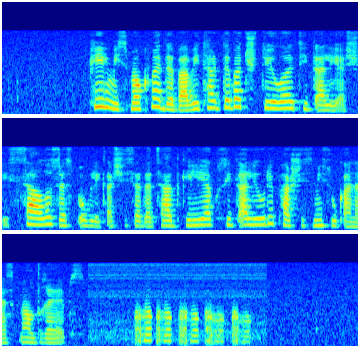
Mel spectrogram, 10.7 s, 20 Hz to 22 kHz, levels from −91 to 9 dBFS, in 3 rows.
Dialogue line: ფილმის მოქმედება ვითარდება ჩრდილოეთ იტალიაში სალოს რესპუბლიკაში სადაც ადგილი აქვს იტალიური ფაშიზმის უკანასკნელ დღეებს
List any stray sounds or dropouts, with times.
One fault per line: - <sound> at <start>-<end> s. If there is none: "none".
- laugh at 8.4-9.6 s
